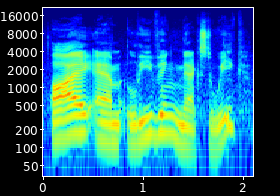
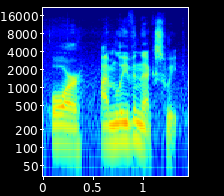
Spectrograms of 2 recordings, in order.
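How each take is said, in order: First: It is said in full, with each sound clear. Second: It is contracted, with the final g dropped.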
